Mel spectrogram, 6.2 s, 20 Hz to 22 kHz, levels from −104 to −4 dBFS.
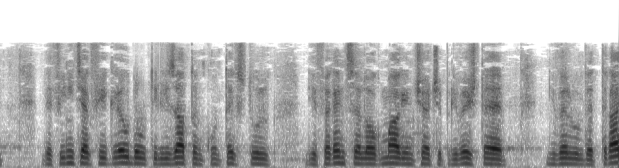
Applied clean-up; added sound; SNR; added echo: neural separator model SepFormer DNS4.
